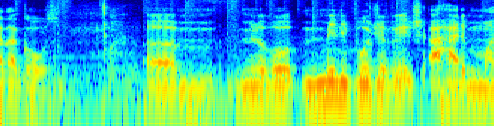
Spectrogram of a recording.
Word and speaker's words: Milivojevic: So at the middle of the park, I went with Eriksen, Romeo, Bernardo Silva, Milivojevic, and Milivojevic.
